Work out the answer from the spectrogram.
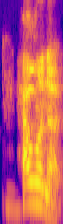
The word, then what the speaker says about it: Helena: Helen, you're You're muted. muted. Oh, Helena, excuse me. We always mispronounce her name.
